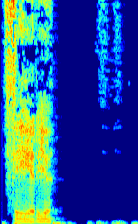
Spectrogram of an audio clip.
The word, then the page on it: ferj: Hungarian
